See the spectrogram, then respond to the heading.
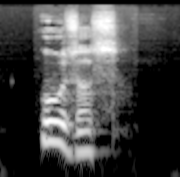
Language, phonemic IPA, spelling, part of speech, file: German, /ˈuːzʊs/, Usus, noun, De-Usus.wav
- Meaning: custom (long-established practice)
